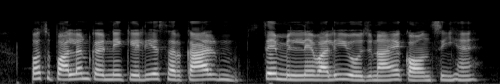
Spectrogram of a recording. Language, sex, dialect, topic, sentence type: Hindi, female, Kanauji Braj Bhasha, agriculture, question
